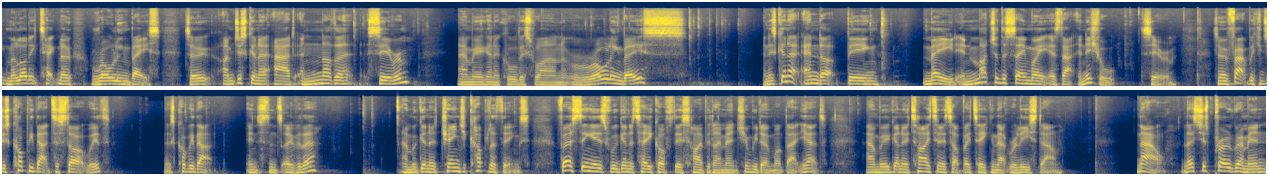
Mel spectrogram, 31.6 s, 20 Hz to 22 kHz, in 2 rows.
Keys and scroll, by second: 4.4 shift+super+m, 5.1 shift+super+Tab, 5.7 shift+super+Tab, 5.9 shift+super+r, 7.2 super+r, 7.5-10.8 typing, 10.9 Return, 18.1 super+c, 20.4 super+v.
